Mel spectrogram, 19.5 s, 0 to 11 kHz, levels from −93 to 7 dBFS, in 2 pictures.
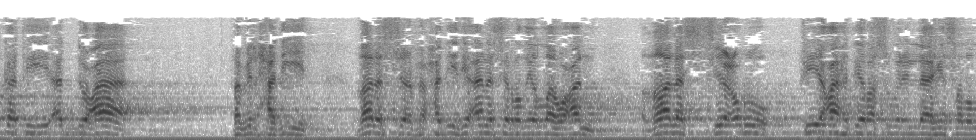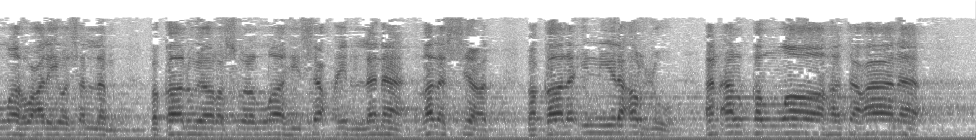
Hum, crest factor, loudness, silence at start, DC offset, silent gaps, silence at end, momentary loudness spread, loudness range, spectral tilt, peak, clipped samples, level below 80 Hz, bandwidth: none; 20 dB; -20 LUFS; 0 s; under 0.1%; none; 0 s; 13 LU; 2 LU; -2.5 dB/octave; -2 dBFS; under 0.1%; -34 dBFS; 7.4 kHz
